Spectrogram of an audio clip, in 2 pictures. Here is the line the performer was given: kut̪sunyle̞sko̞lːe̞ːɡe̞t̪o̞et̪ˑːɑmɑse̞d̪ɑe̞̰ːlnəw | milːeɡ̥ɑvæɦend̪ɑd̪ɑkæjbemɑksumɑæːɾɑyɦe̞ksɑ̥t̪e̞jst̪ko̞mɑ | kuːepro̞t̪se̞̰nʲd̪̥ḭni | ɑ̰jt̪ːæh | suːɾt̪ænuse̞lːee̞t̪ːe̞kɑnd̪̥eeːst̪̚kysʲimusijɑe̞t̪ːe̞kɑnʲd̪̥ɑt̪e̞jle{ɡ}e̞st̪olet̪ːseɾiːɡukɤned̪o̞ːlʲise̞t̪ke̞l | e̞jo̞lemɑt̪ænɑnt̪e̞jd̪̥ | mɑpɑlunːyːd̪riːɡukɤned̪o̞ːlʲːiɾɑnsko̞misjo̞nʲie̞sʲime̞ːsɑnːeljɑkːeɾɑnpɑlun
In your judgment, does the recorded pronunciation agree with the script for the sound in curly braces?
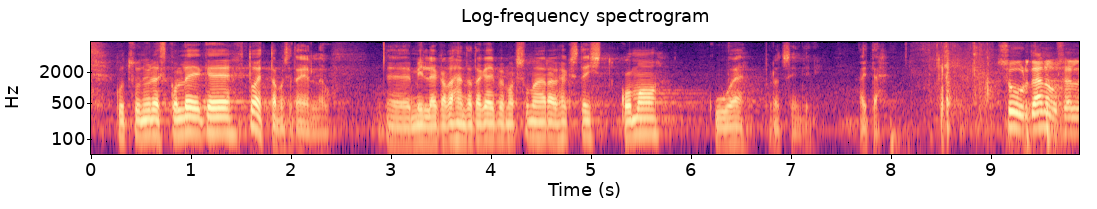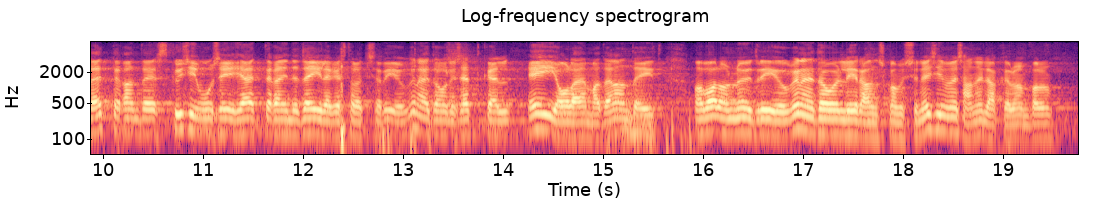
no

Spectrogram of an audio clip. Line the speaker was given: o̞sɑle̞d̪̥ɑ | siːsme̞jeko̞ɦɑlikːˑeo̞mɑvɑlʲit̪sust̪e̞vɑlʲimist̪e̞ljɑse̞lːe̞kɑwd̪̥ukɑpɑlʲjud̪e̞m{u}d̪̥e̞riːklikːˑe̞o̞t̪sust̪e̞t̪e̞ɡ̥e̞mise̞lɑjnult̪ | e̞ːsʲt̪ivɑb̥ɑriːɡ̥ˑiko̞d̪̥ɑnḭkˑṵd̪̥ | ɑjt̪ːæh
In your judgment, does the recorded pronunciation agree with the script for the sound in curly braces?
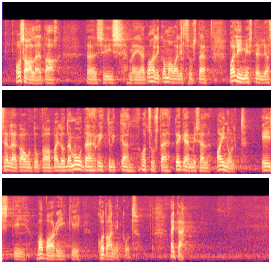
no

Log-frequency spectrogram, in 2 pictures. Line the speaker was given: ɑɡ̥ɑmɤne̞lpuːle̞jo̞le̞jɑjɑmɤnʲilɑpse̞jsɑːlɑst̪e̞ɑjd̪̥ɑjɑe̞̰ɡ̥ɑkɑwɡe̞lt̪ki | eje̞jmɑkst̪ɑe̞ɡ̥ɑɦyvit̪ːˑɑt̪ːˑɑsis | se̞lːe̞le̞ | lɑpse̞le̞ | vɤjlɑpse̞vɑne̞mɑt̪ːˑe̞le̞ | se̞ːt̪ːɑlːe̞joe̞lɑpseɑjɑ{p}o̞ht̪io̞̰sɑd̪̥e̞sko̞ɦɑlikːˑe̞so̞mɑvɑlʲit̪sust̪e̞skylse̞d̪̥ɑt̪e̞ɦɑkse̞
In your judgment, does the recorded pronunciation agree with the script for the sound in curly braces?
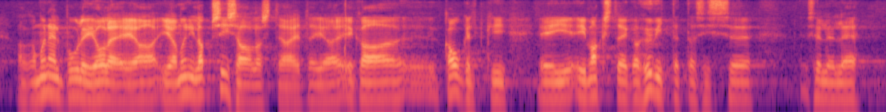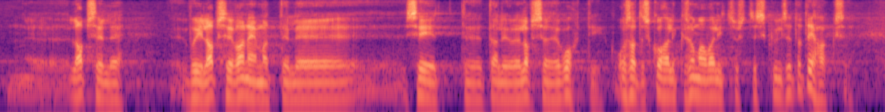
no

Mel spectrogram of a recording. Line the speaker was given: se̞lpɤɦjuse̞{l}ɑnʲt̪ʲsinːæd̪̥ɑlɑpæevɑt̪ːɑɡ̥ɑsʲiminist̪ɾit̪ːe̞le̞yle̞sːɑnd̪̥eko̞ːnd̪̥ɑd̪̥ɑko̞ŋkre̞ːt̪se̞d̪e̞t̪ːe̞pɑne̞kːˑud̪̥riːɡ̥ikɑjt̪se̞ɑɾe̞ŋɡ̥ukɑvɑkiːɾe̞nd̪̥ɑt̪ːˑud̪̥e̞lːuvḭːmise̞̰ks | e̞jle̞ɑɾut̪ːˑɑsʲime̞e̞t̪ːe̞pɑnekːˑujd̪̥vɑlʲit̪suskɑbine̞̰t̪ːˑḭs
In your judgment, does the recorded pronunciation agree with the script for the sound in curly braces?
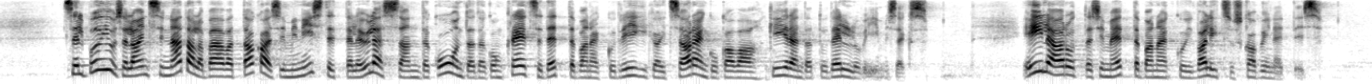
yes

